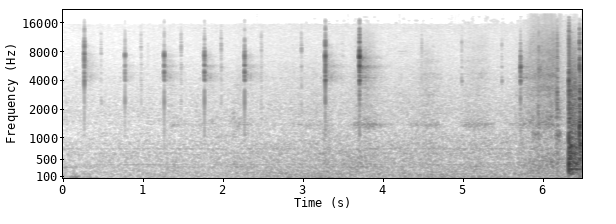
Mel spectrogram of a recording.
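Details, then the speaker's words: 2002 Renault Master 2.2 dCi van with no power and black smoke, EGR valve on its cleaning cycle: faint, evenly spaced clicks about twice a second as the actuator tries but fails to push the piston; EGR valve actuator completely dead. "that should be clicking up and down up and down it's trying and I put my finger on it it's trying but it's not"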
